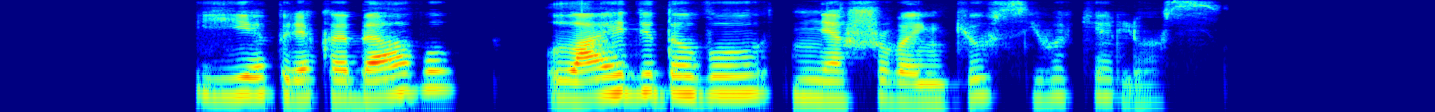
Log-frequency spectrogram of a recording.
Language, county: Lithuanian, Utena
